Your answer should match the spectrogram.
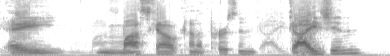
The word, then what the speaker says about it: gaijin: doesn't sound like a moscow kind of person gaijin it's made by gaijin entertainment in 2011. quick jump in it was first released according to tokyo drift uh gaijin means white man like like like outsider according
